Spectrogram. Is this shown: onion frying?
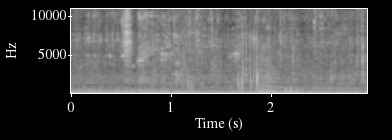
no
